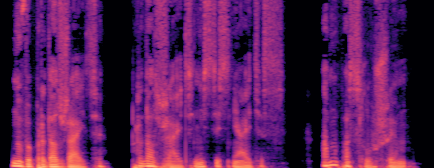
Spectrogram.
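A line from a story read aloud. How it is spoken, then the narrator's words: Soft, insinuating, chilling. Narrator (Russian): мягко проговорила Елена таким вкрадчивым голосом, от которого у меня по телу пробежали мурашки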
